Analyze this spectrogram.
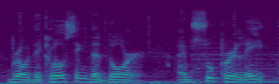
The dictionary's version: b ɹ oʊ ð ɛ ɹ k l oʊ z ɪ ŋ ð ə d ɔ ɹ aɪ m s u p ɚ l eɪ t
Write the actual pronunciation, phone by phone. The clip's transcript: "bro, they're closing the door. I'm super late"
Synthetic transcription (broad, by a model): b ɹ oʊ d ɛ k l oʊ s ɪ ŋ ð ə d ɔ ɹ aɪ m s u p ɚ l eɪ t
